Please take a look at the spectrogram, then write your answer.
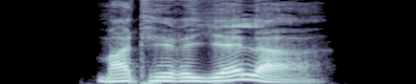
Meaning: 1. comparative degree of materiell 2. inflection of materiell: strong/mixed nominative masculine singular 3. inflection of materiell: strong genitive/dative feminine singular
- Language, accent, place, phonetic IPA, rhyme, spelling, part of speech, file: German, Germany, Berlin, [matəˈʁi̯ɛlɐ], -ɛlɐ, materieller, adjective, De-materieller.ogg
